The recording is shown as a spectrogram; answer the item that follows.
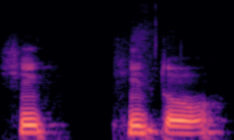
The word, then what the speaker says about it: শিক্ষিত: পাশাপাশি আমরা যদি ত এবং ইত পেয়ে থাকি, যেমন শিক্ষিত, তাহলে শিক্ষিত লাস্টে হবে তো, উচ্চারণটা হবে তো, শিক্ষিত, এরকম হবে।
